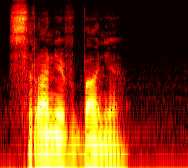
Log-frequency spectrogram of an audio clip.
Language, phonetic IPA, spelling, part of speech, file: Polish, [ˈsrãɲɛ ˈv‿bãɲɛ], sranie w banię, noun / interjection, Pl-sranie w banię.ogg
